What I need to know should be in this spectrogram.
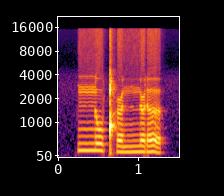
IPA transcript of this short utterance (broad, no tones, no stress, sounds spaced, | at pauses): nː o ǃʰ ə˞ nː ə˞ ɾ ə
